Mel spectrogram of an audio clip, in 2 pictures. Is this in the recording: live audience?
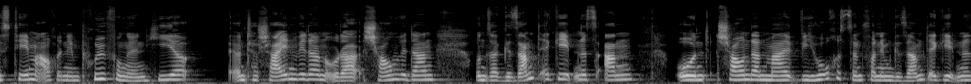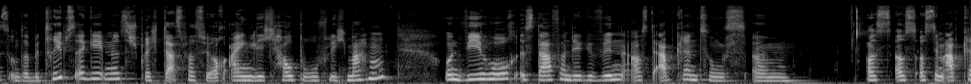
no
